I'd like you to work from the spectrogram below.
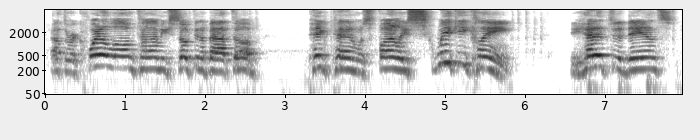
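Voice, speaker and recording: A man reading a children's picture book aloud in a folksy, playful way, adding chatty asides and repeating himself. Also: sits high. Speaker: bedtime story reader. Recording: roomy, echoey, distant microphone.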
